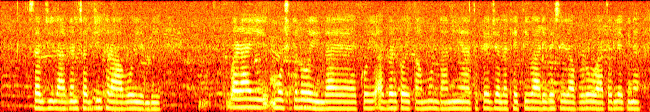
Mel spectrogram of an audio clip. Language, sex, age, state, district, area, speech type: Dogri, female, 18-30, Jammu and Kashmir, Kathua, rural, spontaneous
